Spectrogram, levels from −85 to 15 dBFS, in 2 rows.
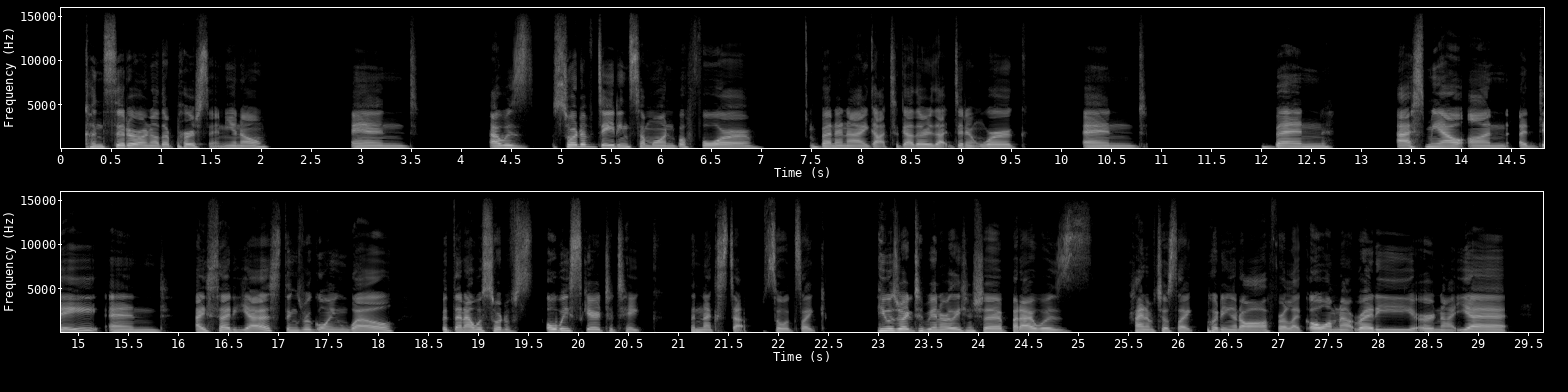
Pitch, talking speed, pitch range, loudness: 170 Hz, 160 wpm, 160-185 Hz, -28 LUFS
